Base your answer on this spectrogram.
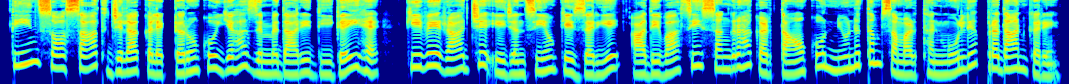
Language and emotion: Hindi, neutral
